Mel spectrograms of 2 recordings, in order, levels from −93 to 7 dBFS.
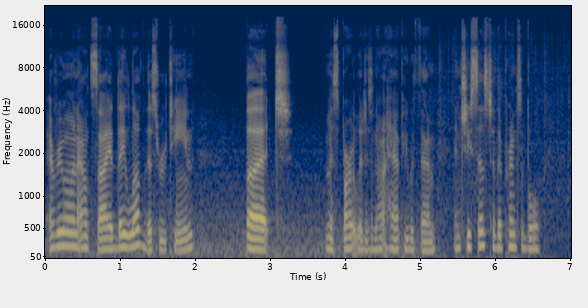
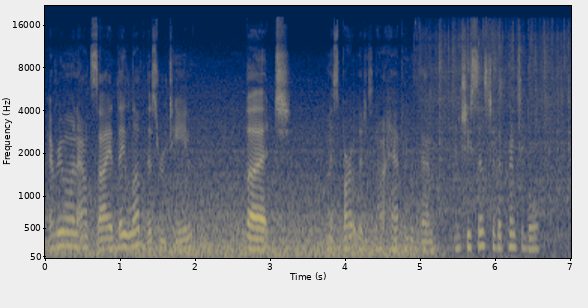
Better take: first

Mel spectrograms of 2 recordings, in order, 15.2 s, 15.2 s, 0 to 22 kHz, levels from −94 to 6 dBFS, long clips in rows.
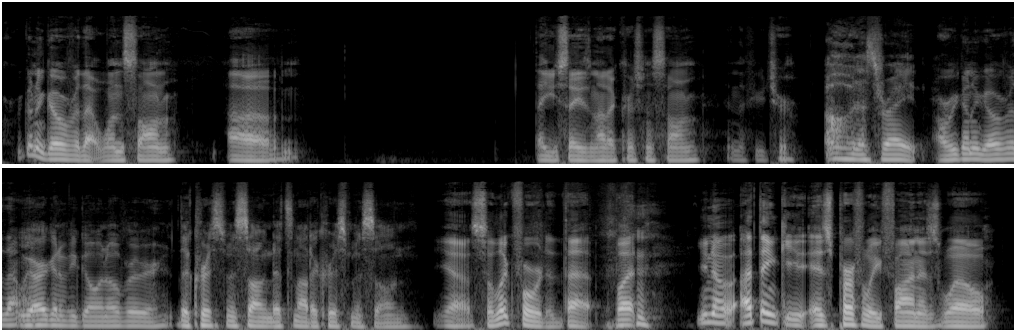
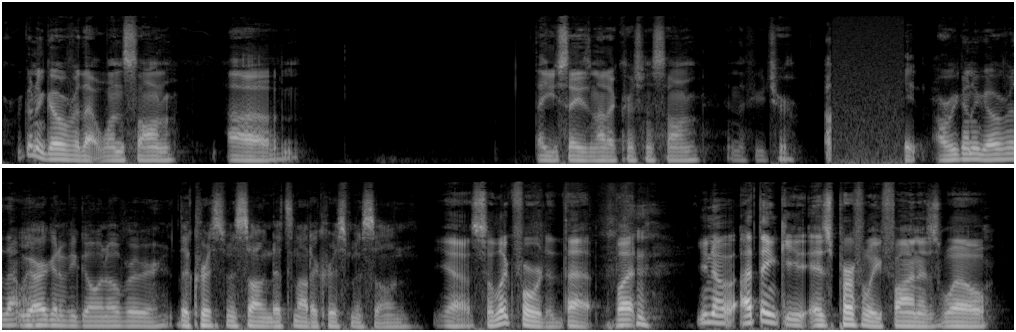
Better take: first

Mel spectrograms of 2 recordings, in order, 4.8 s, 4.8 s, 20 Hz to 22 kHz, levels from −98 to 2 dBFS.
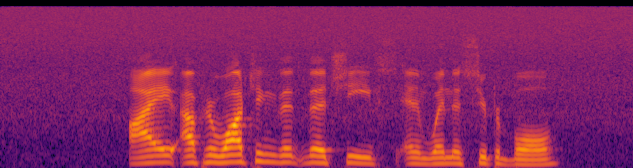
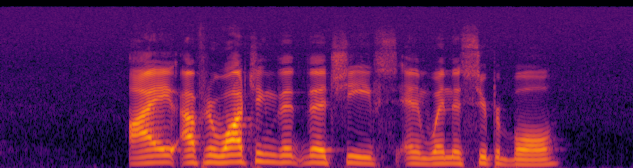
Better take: second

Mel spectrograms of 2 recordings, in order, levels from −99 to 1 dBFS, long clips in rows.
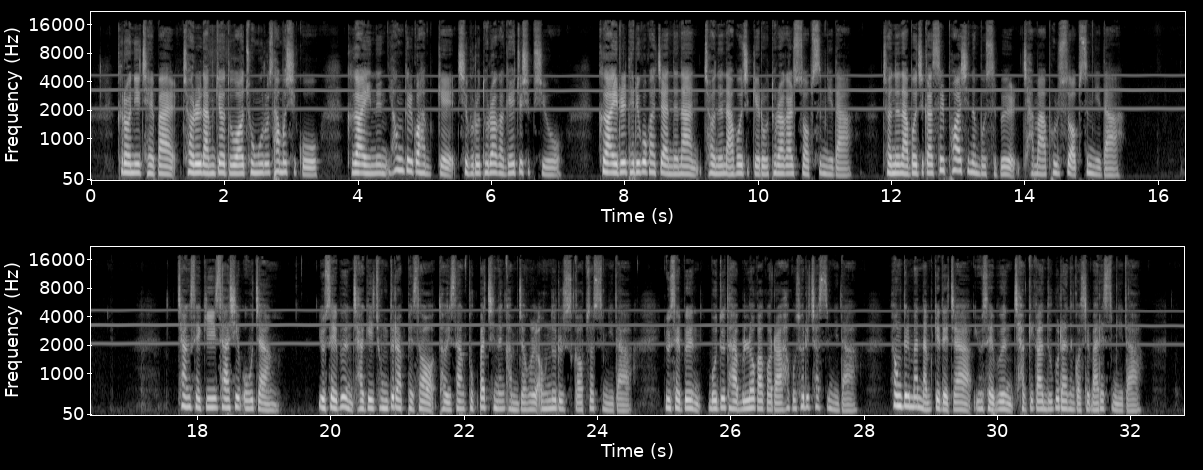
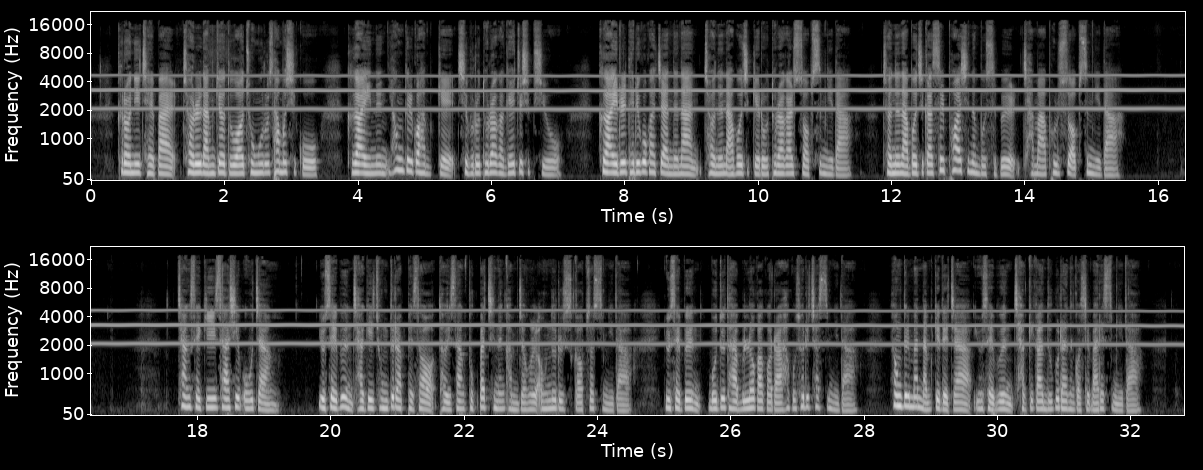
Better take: first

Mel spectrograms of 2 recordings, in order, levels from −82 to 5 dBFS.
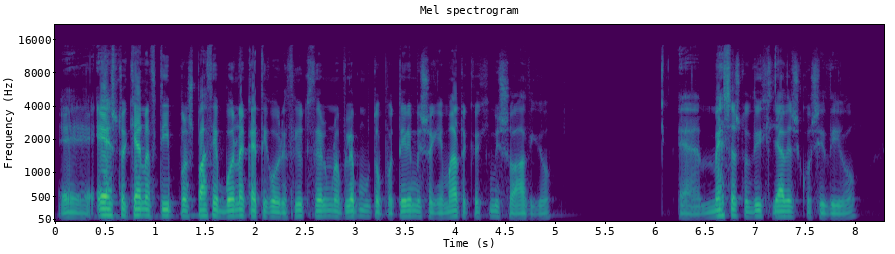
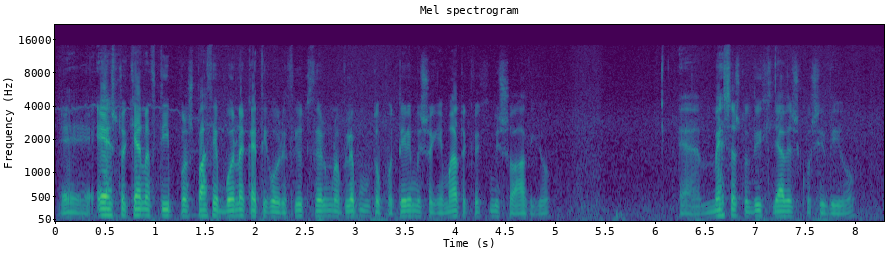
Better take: first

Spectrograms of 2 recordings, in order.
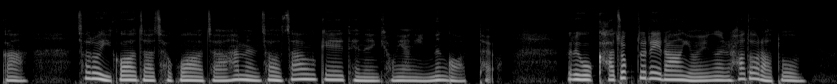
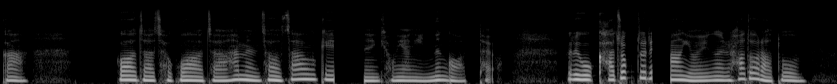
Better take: first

